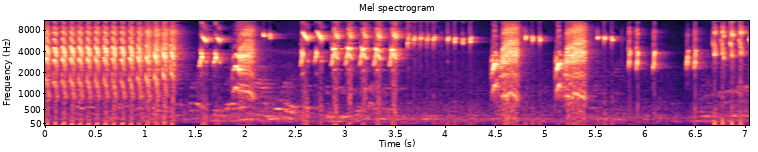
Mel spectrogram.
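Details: Long-tailed shrike: opens with a fast, buzzy rattling trill, then switches to a jumble of scratchy notes, thin high whistles and loud harsh squawks.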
